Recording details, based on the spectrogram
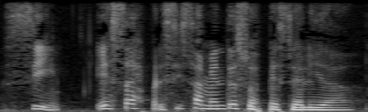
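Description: A woman's voice: mid-range voice, expressive, moderate pace, warm tone, close to an everyday voice. A young Argentine woman playing a blunt, evasive, exasperated daughter and lover in a radio play, curt and offhand.

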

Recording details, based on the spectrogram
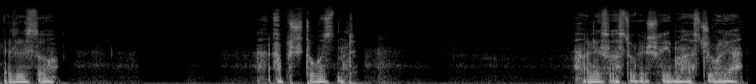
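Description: A man's voice: medium pitch, little pitch movement, slow pace, vocal fry, pauses often, breathy edge, full character voice. An actor playing a deranged, obsessive male killer in his thirties in a German radio crime drama, pleading intimately and often sinking toward a whisper. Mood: disgusted, accusing. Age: 30s.

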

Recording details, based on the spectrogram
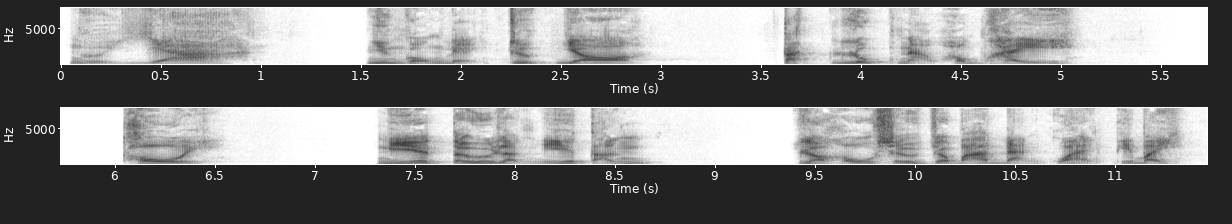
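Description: A man voicing an elderly village undertaker who talks slowly, in a weary, folksy murmur. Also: low-pitched, lively intonation, fairly bright tone, breathy edge, pitched below the performer's own voice, full character voice. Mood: resigned. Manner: slow, murmuring, sighing.

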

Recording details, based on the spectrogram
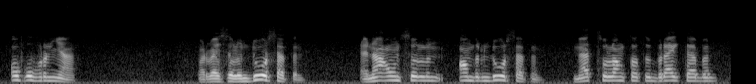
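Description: An actor in a radio drama playing a fanatical, unyielding hijacker who speaks in cold, threatening declarations. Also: male voice, on the high side, natural voice. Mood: grim conviction. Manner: declarative, threatening, ideological speechmaking. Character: fanatical South Moluccan hijacker, unyielding, cold, righteous militant. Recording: thin phone-like radio drama recording.

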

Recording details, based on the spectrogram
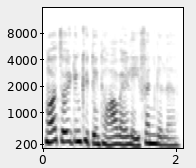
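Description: An actress with a Hong Kong accent playing a composed, perceptive young woman in a radio drama, speaking in a measured, probing way. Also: medium pitch, darkish tone, no echo, natural voice. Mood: calm, probing. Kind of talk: Cantonese radio drama acting.

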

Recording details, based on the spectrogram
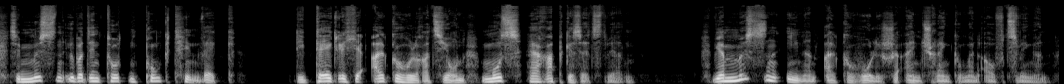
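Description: A man's voice: sits low, slightly rough, no echo, clean studio sound, heavily acted. An actor playing a caring, cultivated literary friend who reads his letters emphatically and articulately in a radio play.

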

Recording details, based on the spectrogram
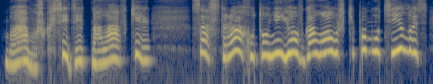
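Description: Female storyteller, high and animated, singsong folksy delivery for a children's folk tale. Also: no room sound, studio quality. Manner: singsong folksy storytelling with drawn-out repeated words. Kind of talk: expressive scripted narration of a children's folk tale.

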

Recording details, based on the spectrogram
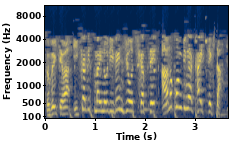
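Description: An excited gong show announcer. The voice is high and lively, hyping up comedy acts with music behind it on radio. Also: fast talker. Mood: hyped. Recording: dull radio recording.

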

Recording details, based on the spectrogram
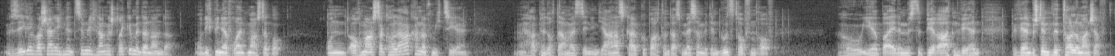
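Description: A man playing an eager, cheeky young ship's boy in a 1970s radio drama, excited, chatty and boastful. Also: mid-range voice, brisk, natural voice.

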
